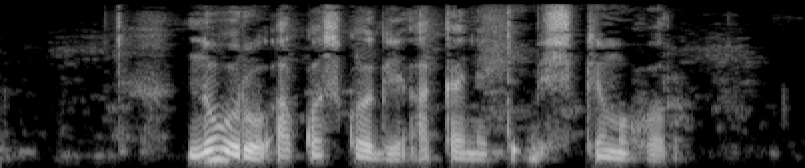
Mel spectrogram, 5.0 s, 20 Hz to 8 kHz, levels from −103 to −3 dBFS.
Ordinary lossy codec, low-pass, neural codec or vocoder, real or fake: MP3, 48 kbps; 7.2 kHz; none; real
